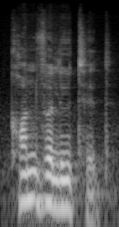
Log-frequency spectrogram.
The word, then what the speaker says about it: convoluted: room whenever she enters convoluted convoluted the stress is on the first syllable con convoluted this means when something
